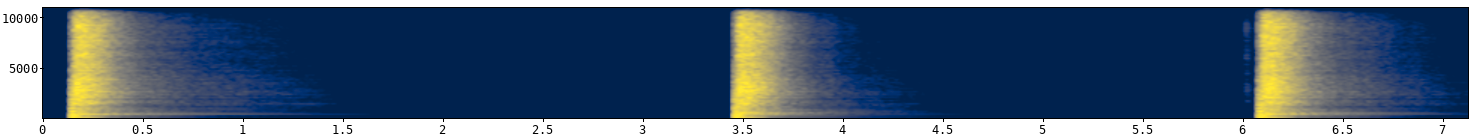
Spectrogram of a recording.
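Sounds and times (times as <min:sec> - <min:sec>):
snare drum recorded with R121 bidirectional microphone: 0:03.5 - 0:03.8, 0:06.1 - 0:06.6.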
